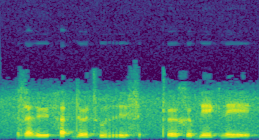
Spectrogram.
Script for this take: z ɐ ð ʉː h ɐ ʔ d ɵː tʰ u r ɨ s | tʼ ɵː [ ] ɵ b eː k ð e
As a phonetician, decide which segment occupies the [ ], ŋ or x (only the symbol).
x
